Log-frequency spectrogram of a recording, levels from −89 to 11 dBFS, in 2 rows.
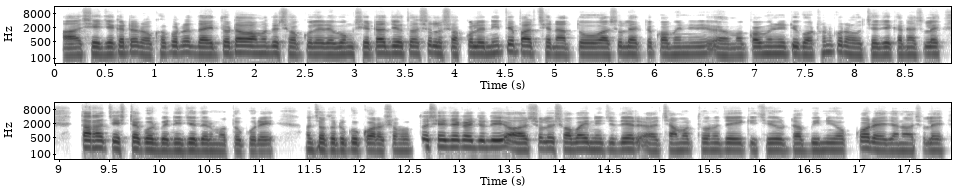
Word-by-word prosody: আর 140 +1 +4
সেই 155 -1 +2
জায়গাটা 165 +2 +1
রক্ষা 145 +2 -4
করার 170 0 -1
দায়িত্বটাও 165 +3 +3
আমাদের 165 -1 -2
সকলের 150 0 -2
এবং 155 +1 0
সেটা 160 +1 +2
যেহেতু 165 0 +1
আসলে 165 0 -1
সকলে 160 +1 0
নিতে 175 +3 -1
পারছে 170 -1 +3
না 150 - +3 0.2
তো 155 - +1 0.2
আসলে 155 +2 -2
একটা 160 +2 -8
কমিউনি 155 +1 -2 0.3
আ - - 0 0.3
কমিউনিটি 160 0 +1
গঠন 170 +5 -4
করা 170 -4 -1
হচ্ছে 145 +1 -4
যেখানে 150 0 -2
আসলে 160 +2 -1 0.4
তারা 195 -1 +7
চেষ্টা 170 0 +3
করবে 155 -1 +4
নিজেদের 150 0 +2
মতো 135 +1 -6
করে 140 0 -1 0.5
যতটুকু 155 -1 +1
করা 150 -2 +3
সম্ভব 145 -1 -5
তো - - +1
সেই 210 -1 +4
জায়গায় 205 -1 +4
যদি 200 +1 +5 0.3
আসলে 175 +3 -2
সবাই 165 +1 +3
নিজেদের 160 +1 -1
আ - - -1 0.2
সামর্থ্য 155 +1 -3
অনুযায়ী 155 0 0
কিছুটা 150 0 -2
বিনিয়োগ 155 0 -2
করে 180 -3 +4
যেন 145 0 -3
আসলে 150 - -5
155 Hz, 170 wpm, -23 LUFS, 150-165 Hz, 0.5 s, তারা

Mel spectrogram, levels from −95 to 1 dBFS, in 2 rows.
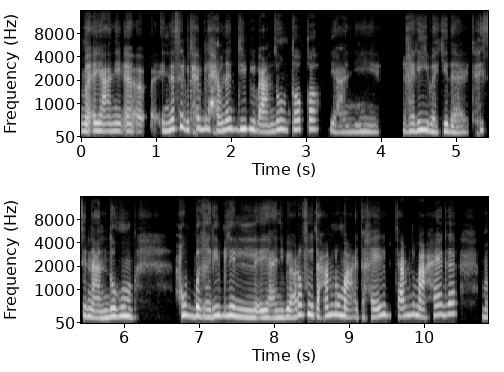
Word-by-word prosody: ما 210 -2 +1
يعني 215 -1 +1
أ 205 0 -4
أ - - -6 0.2
الناس 260 +7 +1
اللي 320 - +1
بتحب 275 +3 0
الحيوانات 255 -1 +1
دي 265 +1 +3
بيبقى 255 -7 +1
عندهم 230 +7 0
طاقة 265 +2 -2
يعني 185 -1 -7 0.3
غريبة 210 -2 +1
كده، 180 -4 -2
تحسي 240 +1 -5
إن 230 - +1
عندهم 225 +5 +3 0.6
حُب 260 -3 +2
غريب 240 +2 +2
لل 220 -6 +2
يعني 200 0 +1
بيعرفوا 225 +8 +1
يتعاملوا 265 +3 +1
مع 215 -4 +2
تخيلي 215 +5 -2
بتتعاملي 260 +1 -2
مع 230 -5 +3
حاجة 280 +5 -3 0.3
ما 210 - -4
230 Hz, 165 wpm, -22 LUFS, 205-260 Hz, 0.6 s, دي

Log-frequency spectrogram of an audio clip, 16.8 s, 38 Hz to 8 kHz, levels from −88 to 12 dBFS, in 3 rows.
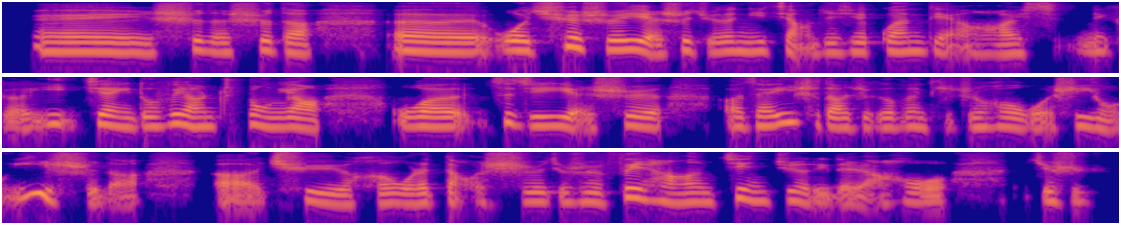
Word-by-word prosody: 诶， 190 -2 +2
是 220 +5 +1
的 185 -3 -3
是 210 +3 0
的。 175 -4 +2 0.4
呃， 190 -3 +4
我 215 -1 +4
确 270 +7 +5
实 225 -2 +4
也 225 - +6
是 215 - +1
觉 190 - -6
得 200 - +1
你 200 0 -4
讲 195 - -2
这 185 - -5
些 190 +1 -4
观 195 0 0
点 185 -3 -4
啊， 165 +1 -2
系 170 - -7
那 - - -9
个 - - -4
意 240 -1 -4
建 225 -5 +4
议 185 - -4
都 195 +1 -1
非 240 +4 +2
常 195 -2 +2
重 205 -2 -3
要。 180 -4 +4 0.4
我 195 -1 +4
自 265 - -2
己 205 -3 0
也 195 - +2
是， 195 -4 +1 0.3
呃， 195 - -3
在 205 +3 0
意 265 +3 +2
识 275 - -2
到 185 -1 +3
这 185 +1 -7
个 185 - -3
问 190 +1 -6
题 175 - -11
之 185 - -6
后， 185 -1 -2
我 - - -4
是 205 - 0
有 170 -6 -5
意 345 +7 +3
识 - - +1
地， - - -5 0.3
呃， - - +1
去 180 -7 +1
和 175 +3 -4
我 170 -1 -1
的 175 - +1
导 - - -3
师 195 0 0
就 185 -1 -7
是 190 -1 -4
非 260 +8 +5
常 185 -3 -1
近 205 +1 0
距 205 -1 -3
离 - - -6
地 - - -4
然 - - -3
后 - - -3 0.4
就 205 -6 -2
是 190 - -4
195 Hz, 260 characters per minute, -22 LUFS, 185-210 Hz, 0.4 s, 也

